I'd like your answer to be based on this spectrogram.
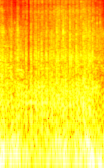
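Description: Loud, dense automatic gunfire from Call of Duty Warzone on Rebirth Island, a continuous close burst of shots that fills the short stretch without a pause.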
